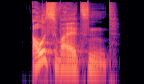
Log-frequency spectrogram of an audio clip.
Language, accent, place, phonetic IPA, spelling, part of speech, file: German, Germany, Berlin, [ˈaʊ̯sˌvalt͡sn̩t], auswalzend, verb, De-auswalzend.ogg
- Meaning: present participle of auswalzen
